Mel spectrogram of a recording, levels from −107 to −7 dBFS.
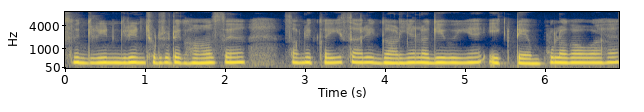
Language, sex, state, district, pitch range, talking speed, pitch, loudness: Hindi, female, Bihar, Patna, 215-230 Hz, 155 wpm, 220 Hz, -14 LUFS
